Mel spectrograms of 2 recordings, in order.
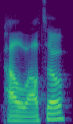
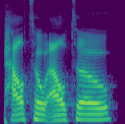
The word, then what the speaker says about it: Palo Alto: like blows my mind she also very much struggled to pronounce uh the city of palo alto she had like four different ways of pronouncing it was like palto alto palto alley um you do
